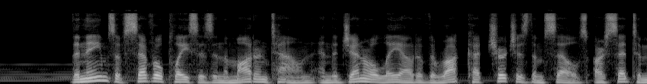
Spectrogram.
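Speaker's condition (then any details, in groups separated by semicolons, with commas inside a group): No condition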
